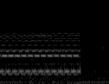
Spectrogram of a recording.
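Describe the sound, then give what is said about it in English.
A telephone rings loudly with one steady, buzzing electronic tone that cuts off abruptly, followed by quiet low hum. No one speaks. “Apparently, I'm really popular with people who like to hang up on me.”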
